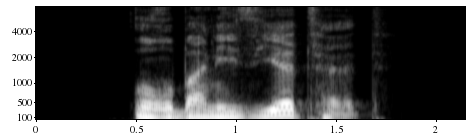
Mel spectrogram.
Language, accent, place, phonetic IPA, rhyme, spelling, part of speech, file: German, Germany, Berlin, [ʊʁbaniˈziːɐ̯tət], -iːɐ̯tət, urbanisiertet, verb, De-urbanisiertet.ogg
- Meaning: inflection of urbanisieren: 1. second-person plural preterite 2. second-person plural subjunctive II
